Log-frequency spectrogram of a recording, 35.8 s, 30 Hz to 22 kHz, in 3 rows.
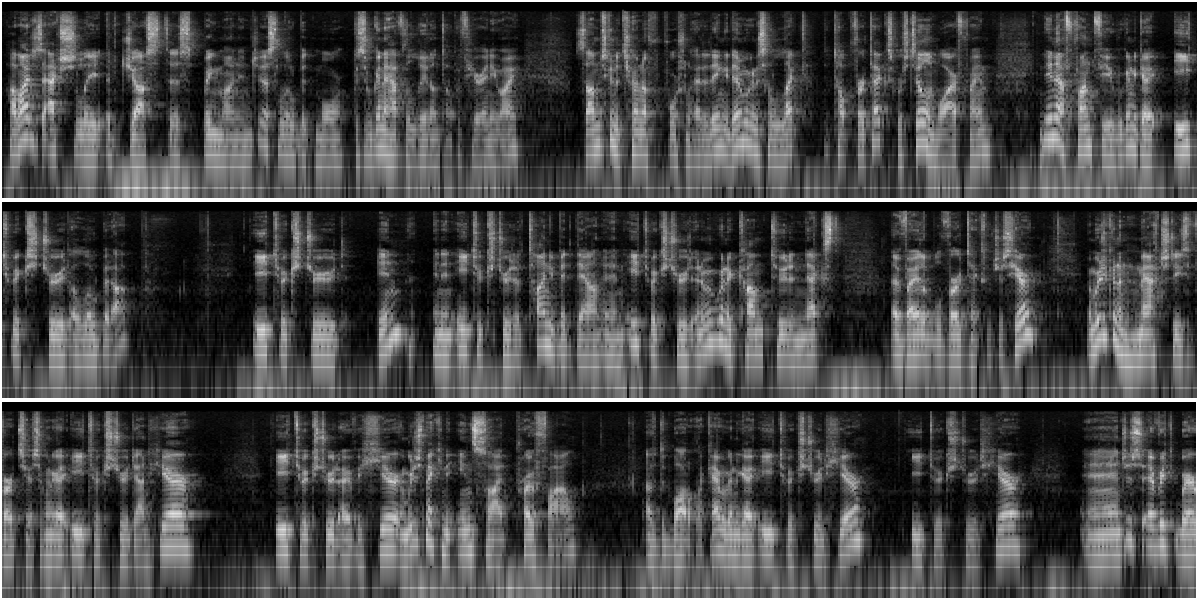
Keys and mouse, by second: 0.7 g, 1.2 x, 3.4 click, 5.5 click, 8.9-9.6 shift+middle drag, 10.0 shift+middle drag, 11.7 e, 13.9 e, 15.5 click, 15.9 e, 17.0 click, 17.7 e, 19.6 drag, 20.1 shift+middle drag, 21.6-22.0 shift+middle drag, 23.9 e, 25.3 click, 26.0 e, 27.0 click, 27.5 e, 28.3 click, 29.4 shift+middle click, 30.2 shift+middle click, 31.0 e, 32.3 e, 33.5 click, 34.0 e, 35.1 click.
